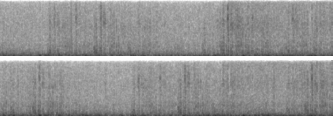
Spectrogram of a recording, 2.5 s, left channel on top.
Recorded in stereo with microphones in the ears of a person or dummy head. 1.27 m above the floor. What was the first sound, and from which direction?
Only background noise.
